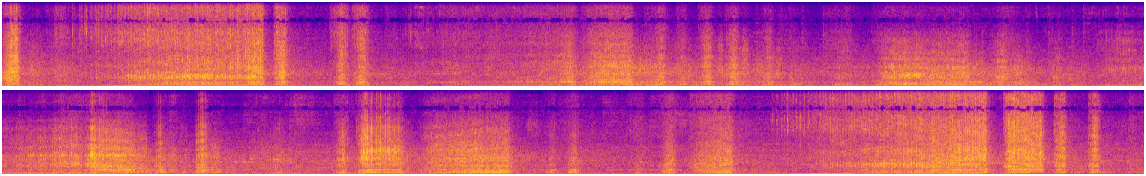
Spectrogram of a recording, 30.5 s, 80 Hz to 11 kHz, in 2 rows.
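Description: A monster truck's supercharged V8 engine revs hard again and again during a freestyle run. Its pitch climbs steeply about six times, each surge lasting a second or two, over a constant background of arena noise.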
